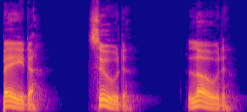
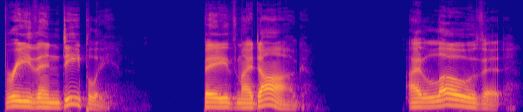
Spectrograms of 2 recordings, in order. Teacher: make sure that there are no extra sounds it's just a fading and light th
